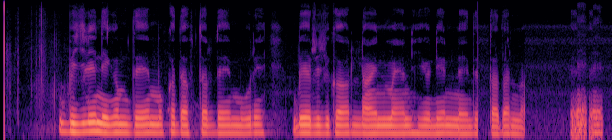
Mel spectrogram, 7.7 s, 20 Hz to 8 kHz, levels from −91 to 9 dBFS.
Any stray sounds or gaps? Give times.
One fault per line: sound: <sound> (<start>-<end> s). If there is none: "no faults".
sound: dropout (6.0-6.1 s)
sound: laugh (7.1-7.5 s)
